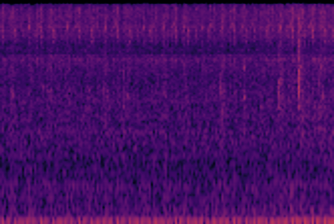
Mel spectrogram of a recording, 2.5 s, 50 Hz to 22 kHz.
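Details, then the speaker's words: 2015 Ram 1500 5.7 Hemi idling with the drive belt removed: a quick, even ticking knock keeps pace with the engine. The noise is internal to the engine, not the pulleys. "se oye y se oye qué significa esto el ruido lo tenemos internamente no un río lo tenemos con la parte del motor"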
